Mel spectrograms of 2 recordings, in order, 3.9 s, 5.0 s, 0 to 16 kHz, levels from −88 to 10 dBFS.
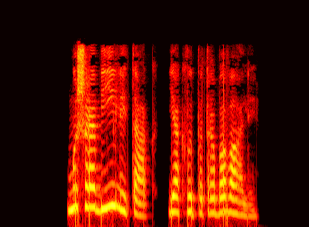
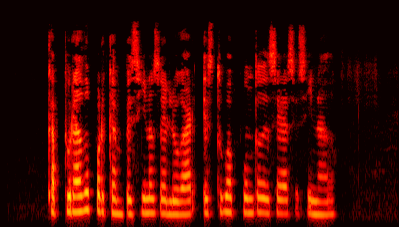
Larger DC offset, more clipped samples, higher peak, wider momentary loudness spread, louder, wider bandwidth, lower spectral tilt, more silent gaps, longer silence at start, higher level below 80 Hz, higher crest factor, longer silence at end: neither; neither; first, -2 dBFS vs -10 dBFS; about the same, 10 LU vs 10 LU; first, -17 LUFS vs -30 LUFS; second, 8.2 kHz vs 11.5 kHz; about the same, -2.5 dB/octave vs -3 dB/octave; first, 1.98-2.10 s vs none; first, 0.85 s vs 0.6 s; first, -54 dBFS vs -86 dBFS; about the same, 18 dB vs 20 dB; second, 0.65 s vs 0.8 s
